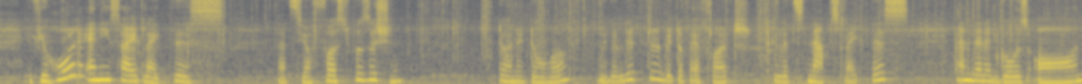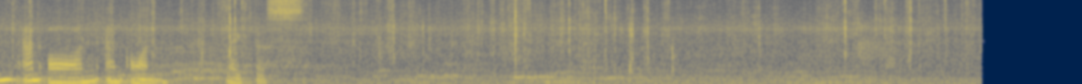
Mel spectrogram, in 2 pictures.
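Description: Paper crinkles and rustles.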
